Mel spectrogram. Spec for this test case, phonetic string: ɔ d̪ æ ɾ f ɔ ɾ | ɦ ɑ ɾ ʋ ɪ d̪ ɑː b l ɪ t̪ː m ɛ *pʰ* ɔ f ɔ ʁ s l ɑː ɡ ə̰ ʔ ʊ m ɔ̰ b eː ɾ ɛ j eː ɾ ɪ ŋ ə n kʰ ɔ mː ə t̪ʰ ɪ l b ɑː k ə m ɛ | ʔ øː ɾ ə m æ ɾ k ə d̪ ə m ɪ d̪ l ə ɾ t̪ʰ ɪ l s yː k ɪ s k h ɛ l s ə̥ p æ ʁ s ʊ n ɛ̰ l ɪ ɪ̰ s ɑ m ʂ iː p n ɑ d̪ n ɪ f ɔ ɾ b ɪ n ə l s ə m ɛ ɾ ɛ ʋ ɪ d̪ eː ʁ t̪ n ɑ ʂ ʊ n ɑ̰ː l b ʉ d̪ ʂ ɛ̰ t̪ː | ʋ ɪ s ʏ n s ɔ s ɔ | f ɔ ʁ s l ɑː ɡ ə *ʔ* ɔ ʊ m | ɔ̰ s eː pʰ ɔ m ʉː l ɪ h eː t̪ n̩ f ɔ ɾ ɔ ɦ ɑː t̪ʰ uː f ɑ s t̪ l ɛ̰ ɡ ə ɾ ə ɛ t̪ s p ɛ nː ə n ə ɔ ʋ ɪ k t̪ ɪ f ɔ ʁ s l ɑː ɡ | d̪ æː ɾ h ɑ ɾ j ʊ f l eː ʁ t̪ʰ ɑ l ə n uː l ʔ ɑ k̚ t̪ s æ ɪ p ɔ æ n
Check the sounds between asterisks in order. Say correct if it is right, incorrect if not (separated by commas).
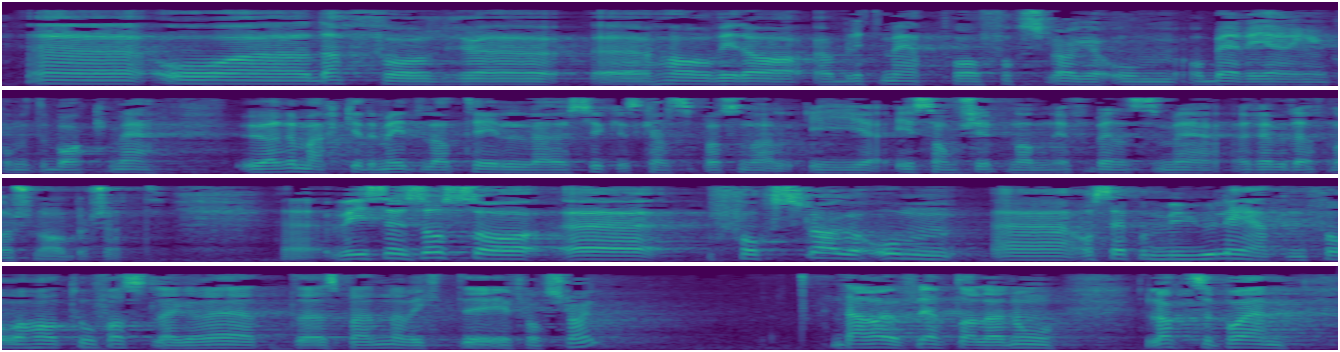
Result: correct, correct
